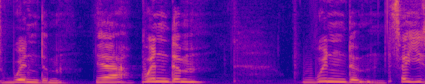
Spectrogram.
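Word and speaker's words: Wymondham: really quick right it's Windom yeah Windom Windom so you just completely ignore all the bit between the W and the N it's just doesn't matter it's Windom thank you Maya that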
